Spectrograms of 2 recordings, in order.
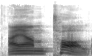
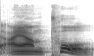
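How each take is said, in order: First: "tall" with an open American "aw"; American pronunciation. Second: "tall" with a rounded British "o"; British pronunciation. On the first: Teacher modelling what "we" say, open-vowelled "tall". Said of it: "আমরা বলি টল". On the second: Teacher showing how the British say it, rounded "tall". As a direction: round the vowel of "tall", close to "tole". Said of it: "ব্রিটিশরা বলে". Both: Shown as a demonstration.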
